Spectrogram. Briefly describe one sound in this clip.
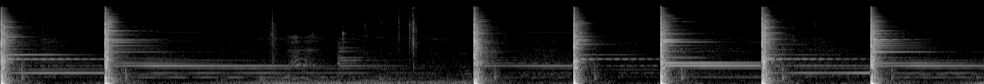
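Gunshots crack sharply, one after another, outdoors.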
